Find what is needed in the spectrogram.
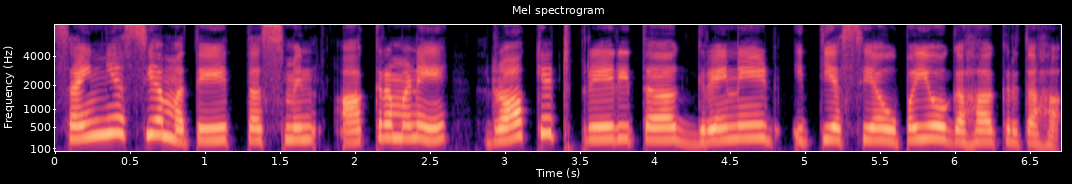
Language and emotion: Sanskrit, neutral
